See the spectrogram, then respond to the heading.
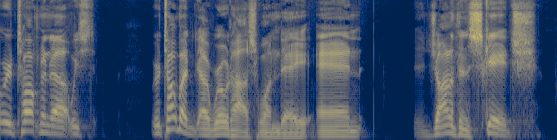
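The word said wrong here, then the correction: Schaech: Sheck, God. – It's spelled weird. – I know, it's totally spelled weird.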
